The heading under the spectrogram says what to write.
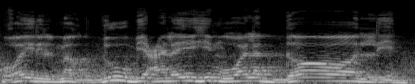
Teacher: Waladdallin, dhad berubah menjadi huruf dal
